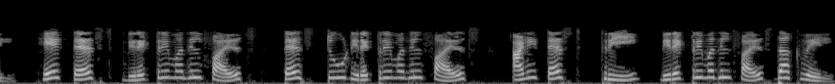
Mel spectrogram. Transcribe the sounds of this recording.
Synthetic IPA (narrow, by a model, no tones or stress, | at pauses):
l | heʈesʈɖiɾek̚ʈɾiməd̪ʱilfajls | ʈesʈʈːuːɖiɾek̚ʈɾiməd̪ʱilfajls | aɽ̃iʈesʈ | t̪ʰɾiː | ɖiɾek̚ʈəɾiməd̪ʱilfailsd̪akʰʋel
